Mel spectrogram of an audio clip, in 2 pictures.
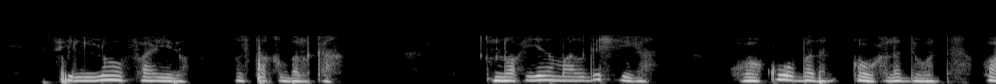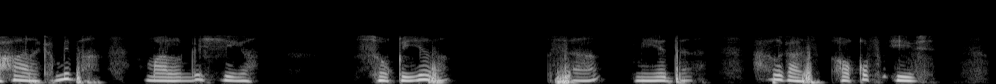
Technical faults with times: none

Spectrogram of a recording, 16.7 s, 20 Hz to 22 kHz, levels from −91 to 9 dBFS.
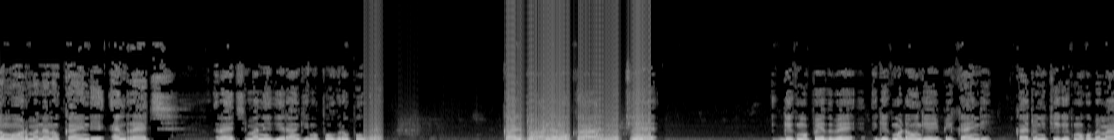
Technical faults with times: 0.00-16.72 low-bitrate audio saved at a high bitrate
5.46-9.76 buffer tearing

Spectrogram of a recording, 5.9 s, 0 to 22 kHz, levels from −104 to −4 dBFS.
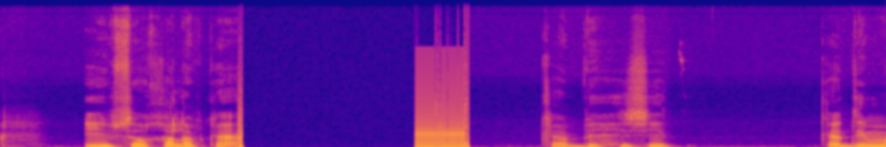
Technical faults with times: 1.59-3.12 cable pulled and plugged in

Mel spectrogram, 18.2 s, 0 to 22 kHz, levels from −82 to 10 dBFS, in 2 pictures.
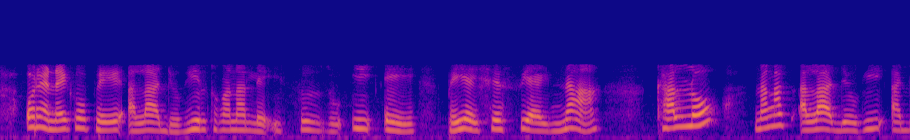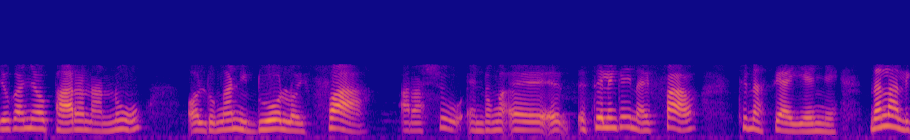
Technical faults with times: none

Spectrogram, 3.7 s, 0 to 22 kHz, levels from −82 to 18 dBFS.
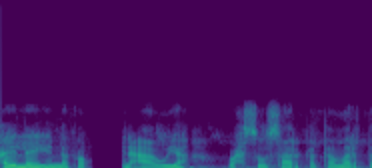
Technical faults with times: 0.89-1.23 long network dropout

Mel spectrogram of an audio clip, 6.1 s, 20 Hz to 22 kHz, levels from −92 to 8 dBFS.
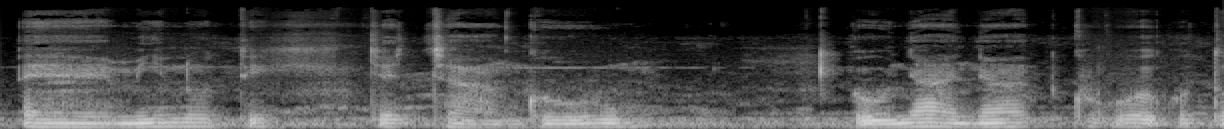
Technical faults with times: none

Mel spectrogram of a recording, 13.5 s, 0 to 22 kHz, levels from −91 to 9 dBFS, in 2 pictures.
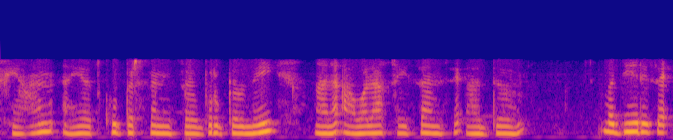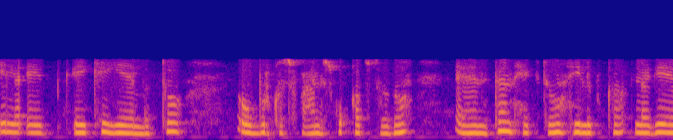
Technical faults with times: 0.00-13.46 Bluetooth CVSD headset codec
1.82-1.90 bit errors on a Bluetooth voice link
9.41-9.46 bit errors on a Bluetooth voice link
12.40-12.45 bit errors on a Bluetooth voice link

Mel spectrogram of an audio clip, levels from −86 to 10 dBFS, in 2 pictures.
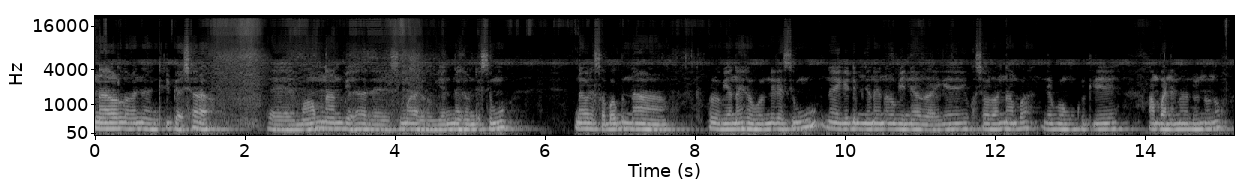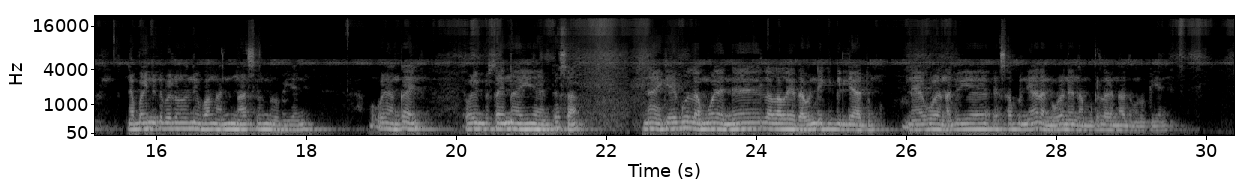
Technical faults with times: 0.00-30.39 Opus compression

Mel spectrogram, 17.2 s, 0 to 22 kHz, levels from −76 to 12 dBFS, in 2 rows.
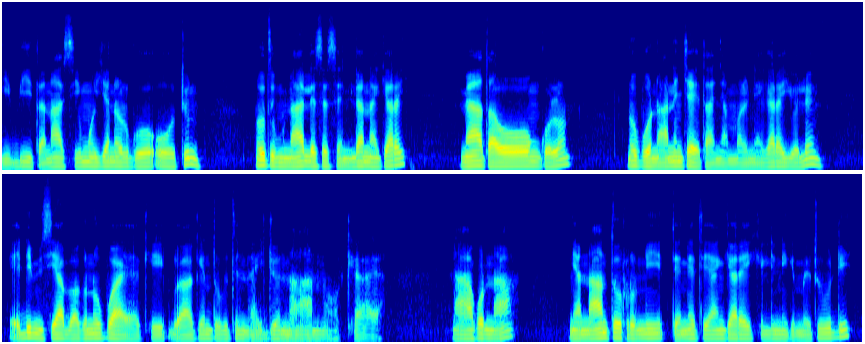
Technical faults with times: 10.98-13.91 call bitrate drop

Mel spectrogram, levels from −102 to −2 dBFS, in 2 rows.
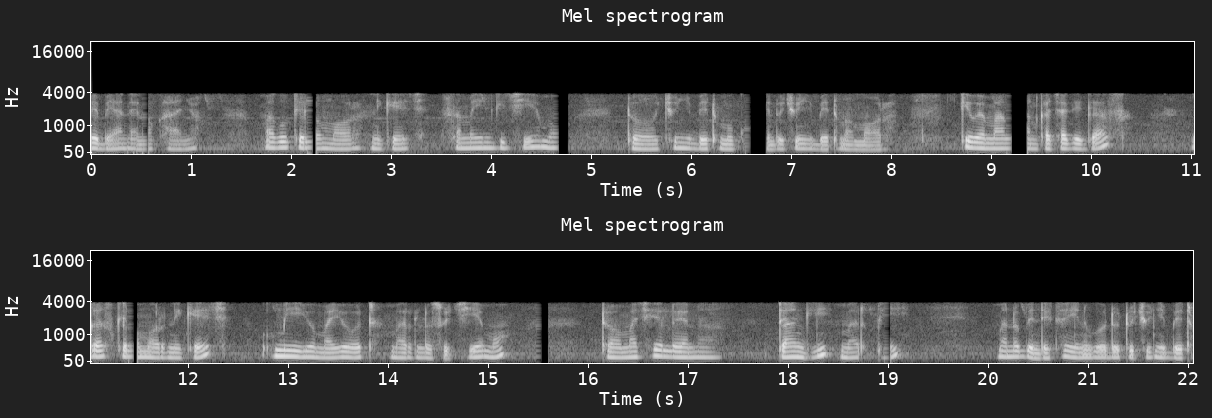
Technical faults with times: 0.33-0.57 packet loss with pitch repetition
2.16-2.25 packet loss with pitch repetition
4.62-4.77 packet loss with pitch repetition
6.54-6.75 packet loss with pitch repetition
9.15-9.36 packet loss with pitch repetition
11.40-11.49 packet loss with pitch repetition
15.48-15.60 packet loss with pitch repetition
18.96-19.02 packet loss with pitch repetition

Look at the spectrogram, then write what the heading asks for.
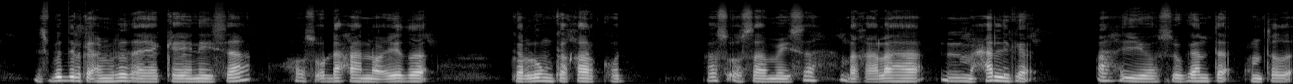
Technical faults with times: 0.00-12.93 Bluetooth LC3 compression

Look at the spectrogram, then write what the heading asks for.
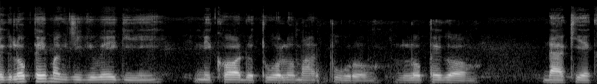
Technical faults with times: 2.73-5.97 call bitrate drop

